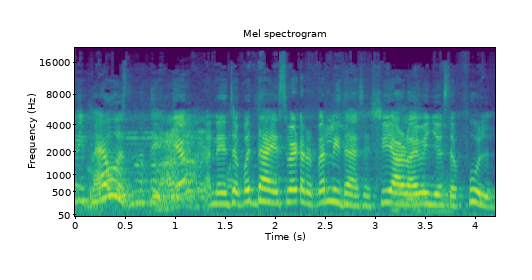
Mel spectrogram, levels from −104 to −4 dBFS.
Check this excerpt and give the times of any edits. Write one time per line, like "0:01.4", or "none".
0:01.3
